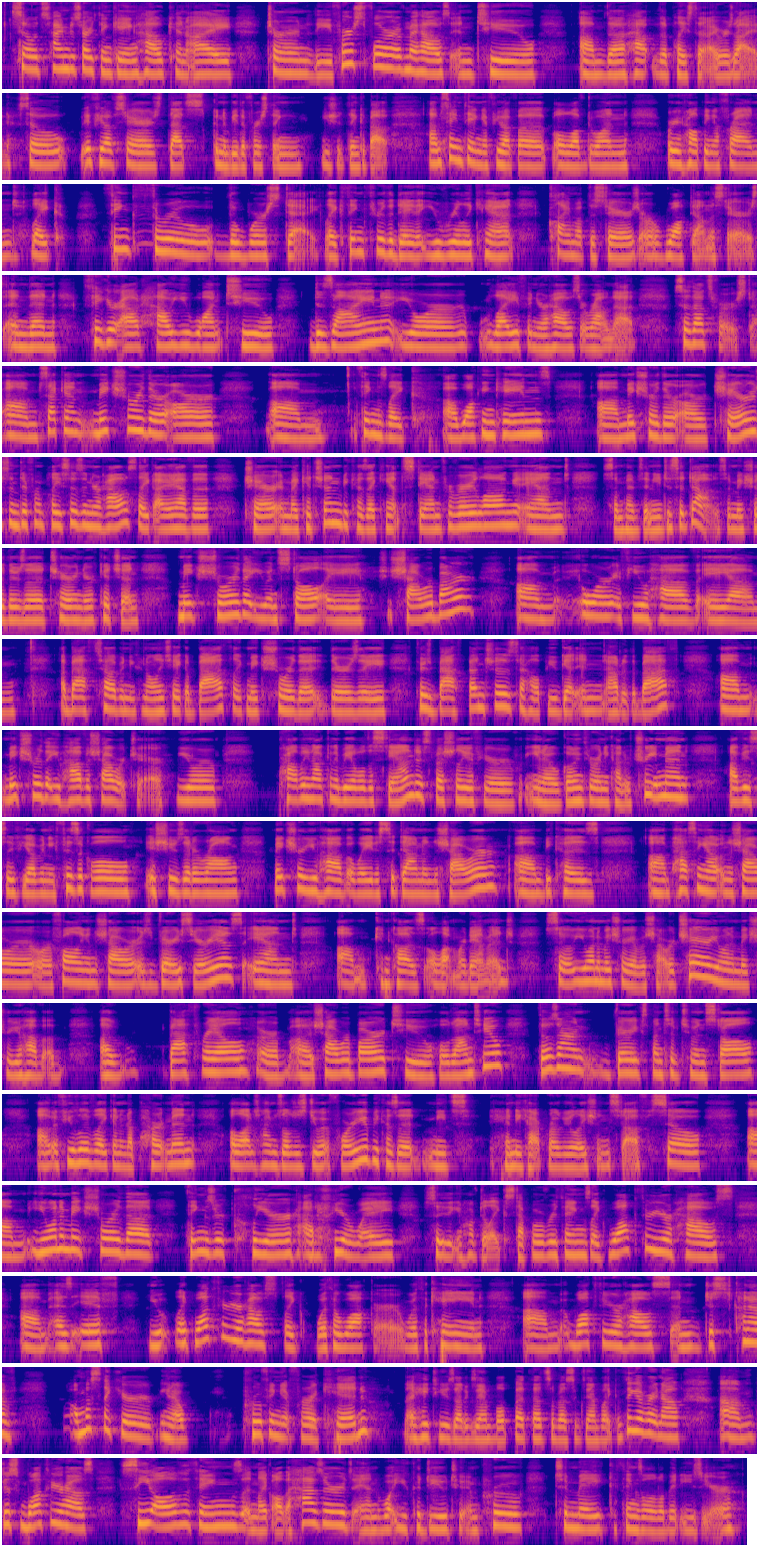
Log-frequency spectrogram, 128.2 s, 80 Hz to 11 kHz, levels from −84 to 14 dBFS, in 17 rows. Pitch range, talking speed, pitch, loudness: 195-240 Hz, 210 wpm, 210 Hz, -16 LUFS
